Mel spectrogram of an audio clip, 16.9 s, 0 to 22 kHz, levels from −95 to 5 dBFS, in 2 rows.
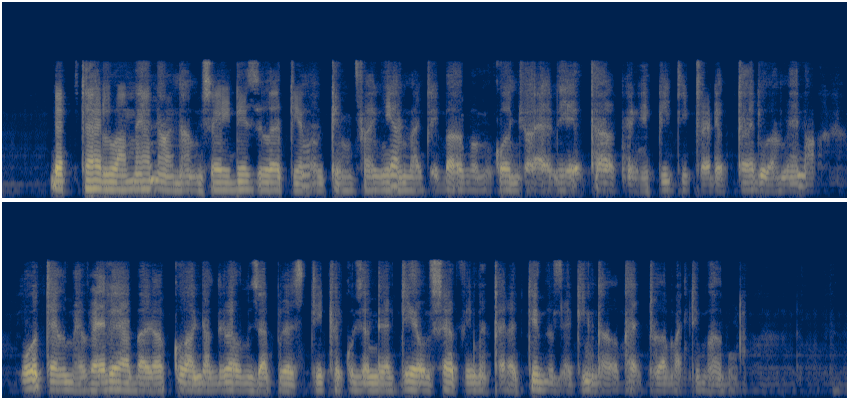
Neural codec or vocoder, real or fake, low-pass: codec, 16 kHz in and 24 kHz out, 0.6 kbps, FireRedTTS-2 codec; fake; 7.2 kHz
